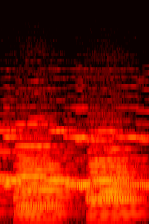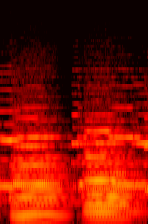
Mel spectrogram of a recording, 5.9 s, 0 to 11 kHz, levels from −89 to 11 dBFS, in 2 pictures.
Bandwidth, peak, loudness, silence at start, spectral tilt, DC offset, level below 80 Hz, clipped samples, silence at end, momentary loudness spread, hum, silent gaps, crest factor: 8 kHz; -20 dBFS; -34 LUFS; 0 s; -9 dB/octave; under 0.1%; -54 dBFS; under 0.1%; 0 s; 7 LU; none; none; 14 dB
